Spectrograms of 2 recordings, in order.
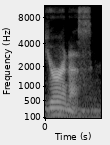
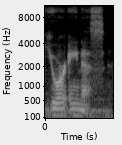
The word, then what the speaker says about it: Uranus: Technically, it's Uranus, but people can't help hearing Uranus, and that makes it comedy gold.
